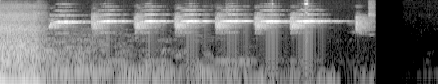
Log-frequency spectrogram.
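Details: A plain prinia clicks steadily, a string of about ten bright, high 'klik' notes at roughly three per second, over a low background rumble, after a brief burst of noise at the start.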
